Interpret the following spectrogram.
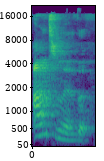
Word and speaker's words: Anthony: Anthony, the TH in Anthony sounds T.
